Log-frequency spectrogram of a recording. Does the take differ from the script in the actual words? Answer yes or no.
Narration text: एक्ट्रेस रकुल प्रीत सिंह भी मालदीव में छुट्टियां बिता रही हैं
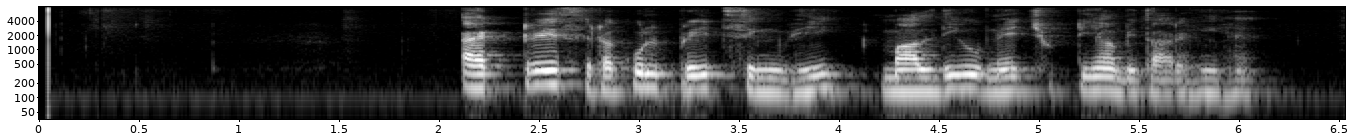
no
